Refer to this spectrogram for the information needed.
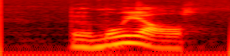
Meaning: a busybody, a meddlesome person
- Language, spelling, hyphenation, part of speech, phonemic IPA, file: Dutch, bemoeial, be‧moei‧al, noun, /bəˈmui̯ɑl/, Nl-bemoeial.ogg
